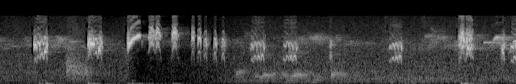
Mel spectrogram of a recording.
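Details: Vietnamese red-whiskered bulbul giving loud, punchy whistled notes in quick succession, including a fast rising slur and a run of clipped chirps, amid a busy chorus of softer birds.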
